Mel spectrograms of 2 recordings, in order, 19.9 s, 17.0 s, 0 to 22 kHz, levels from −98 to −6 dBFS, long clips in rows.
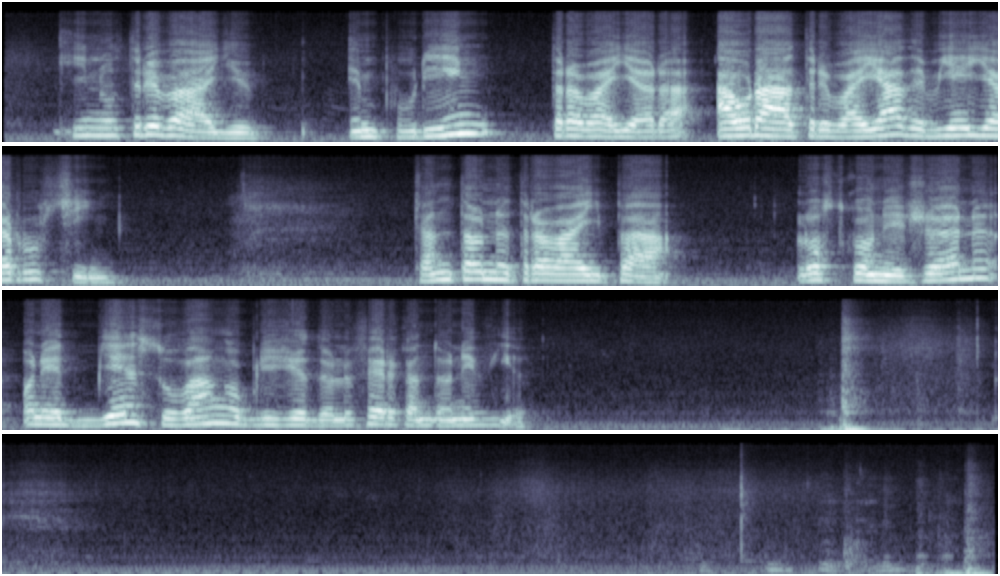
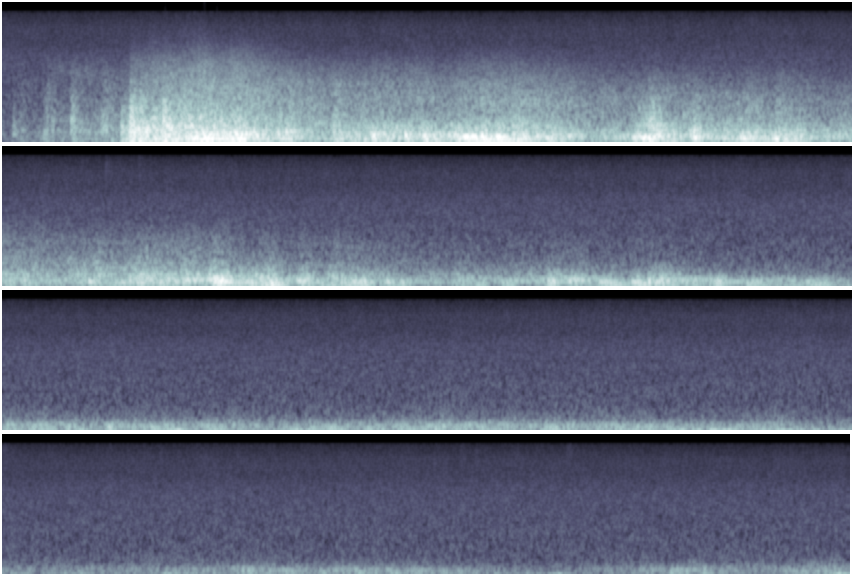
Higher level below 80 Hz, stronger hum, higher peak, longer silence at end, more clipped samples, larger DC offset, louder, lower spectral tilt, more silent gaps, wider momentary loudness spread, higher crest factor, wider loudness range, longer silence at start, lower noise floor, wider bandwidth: second, -44 dBFS vs -30 dBFS; first, 50 Hz at -50 dBFS vs none; about the same, -2 dBFS vs 0 dBFS; about the same, 0 s vs 0 s; neither; neither; about the same, -18 LUFS vs -16 LUFS; second, -5.5 dB/octave vs -9 dB/octave; neither; second, 18 LU vs 27 LU; about the same, 18 dB vs 18 dB; second, 10 LU vs 26 LU; first, 0.3 s vs 0.05 s; first, -51 dBFS vs -43 dBFS; first, 16 kHz vs 13.5 kHz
